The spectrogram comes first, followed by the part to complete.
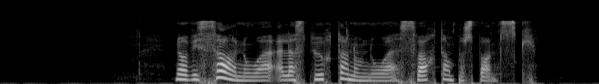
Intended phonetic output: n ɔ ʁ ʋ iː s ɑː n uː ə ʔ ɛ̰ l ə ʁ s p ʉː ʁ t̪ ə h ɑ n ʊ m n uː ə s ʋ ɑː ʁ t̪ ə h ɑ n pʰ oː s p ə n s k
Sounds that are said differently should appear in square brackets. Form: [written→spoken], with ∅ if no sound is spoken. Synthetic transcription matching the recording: n ɔ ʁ ʋ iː s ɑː n uː ə ʔ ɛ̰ l ə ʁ s p ʉː ʁ t̪ ə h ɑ n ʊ m n uː ə s ʋ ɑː ʁ t̪ ə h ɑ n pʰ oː s p [ə→ɑ] n s k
